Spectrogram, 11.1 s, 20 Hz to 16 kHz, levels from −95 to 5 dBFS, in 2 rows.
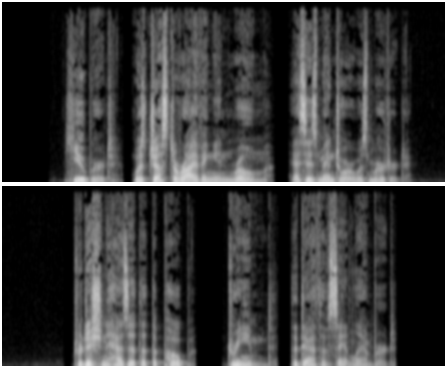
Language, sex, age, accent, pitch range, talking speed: English, male, 20-39, American, 95-120 Hz, 125 wpm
